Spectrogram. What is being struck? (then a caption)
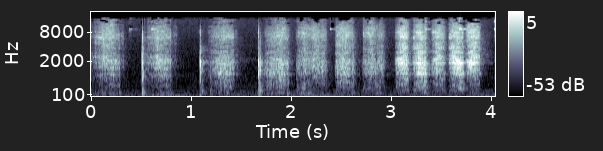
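Chalk on a slate chalkboard. White chalk scratches, scribbles and shades across a small black chalkboard with a red frame, making a series of bright, raspy strokes. Three sharp ticks stand out early as the chalk strikes the board. The strokes grow louder and quicker toward the end.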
